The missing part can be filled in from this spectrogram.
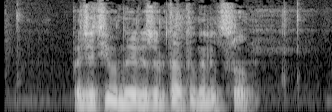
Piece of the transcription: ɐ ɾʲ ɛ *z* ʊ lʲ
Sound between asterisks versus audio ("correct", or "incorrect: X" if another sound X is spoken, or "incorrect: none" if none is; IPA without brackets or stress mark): correct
